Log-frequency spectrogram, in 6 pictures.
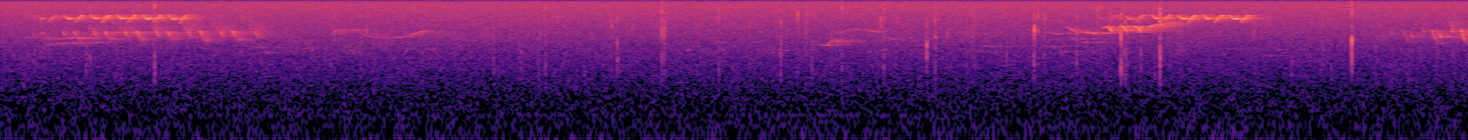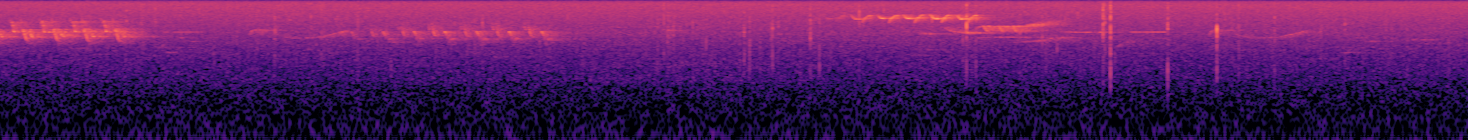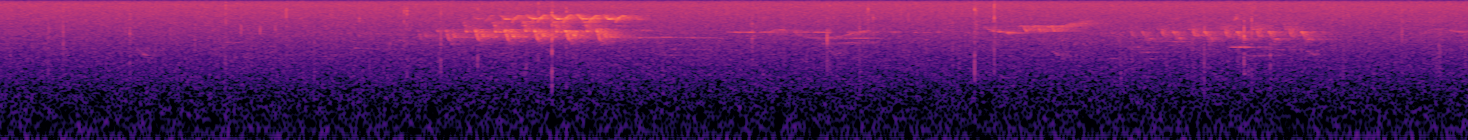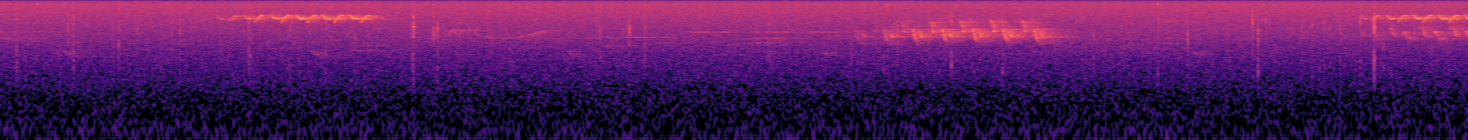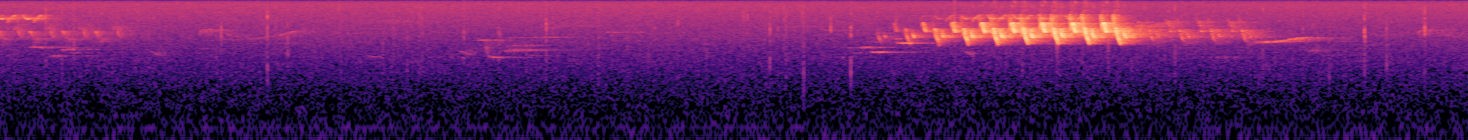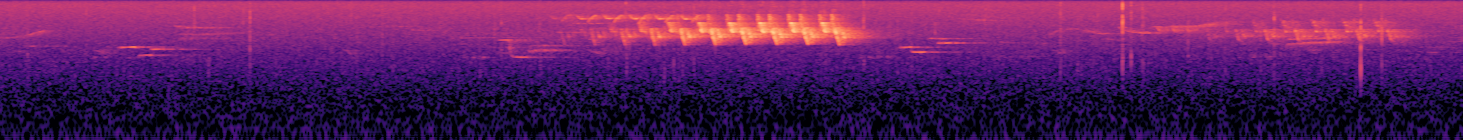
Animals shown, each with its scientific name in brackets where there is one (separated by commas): Wood Thrush (Hylocichla mustelina), Veery (Catharus fuscescens), Black-throated Blue Warbler (Setophaga caerulescens), White-throated Sparrow (Zonotrichia albicollis), Ovenbird (Seiurus aurocapilla), Eastern Wood-Pewee (Contopus virens), Black-and-white Warbler (Mniotilta varia)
